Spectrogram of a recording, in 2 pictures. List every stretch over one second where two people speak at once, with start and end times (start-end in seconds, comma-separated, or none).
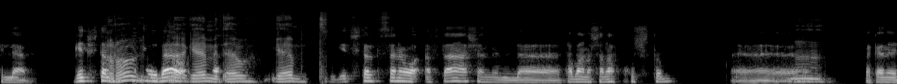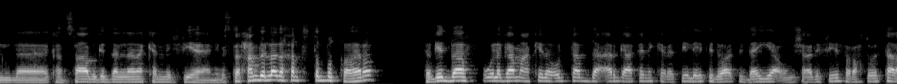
1.1-2.3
